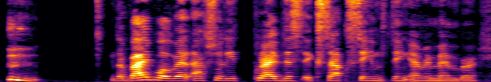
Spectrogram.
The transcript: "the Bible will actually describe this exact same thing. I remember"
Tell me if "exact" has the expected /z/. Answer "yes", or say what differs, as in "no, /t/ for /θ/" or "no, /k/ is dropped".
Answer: no, /s/ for /z/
